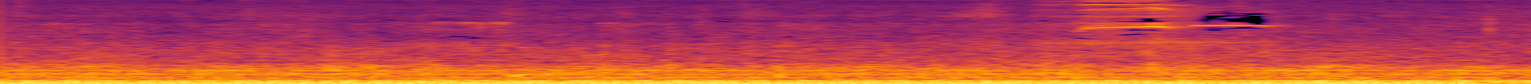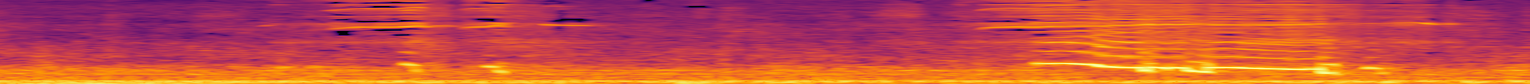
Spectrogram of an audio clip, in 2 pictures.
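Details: A male Basset Hound gives a drawn-out, falling whine, requesting food, over a low background rumble.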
